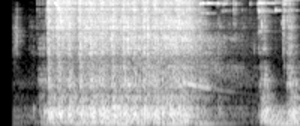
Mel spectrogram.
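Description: Automatic gunfire in bursts: a long burst of about a second, then a second burst starting near the end.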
